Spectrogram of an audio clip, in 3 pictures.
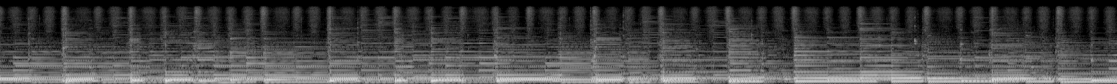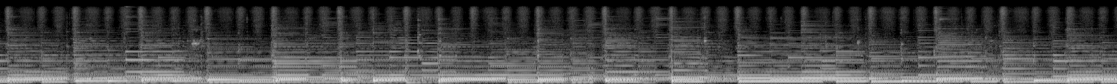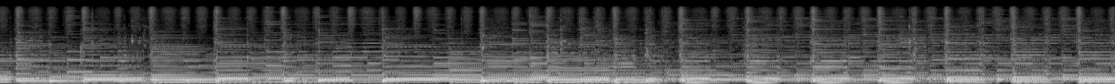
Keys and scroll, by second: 7.9 ctrl+z.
